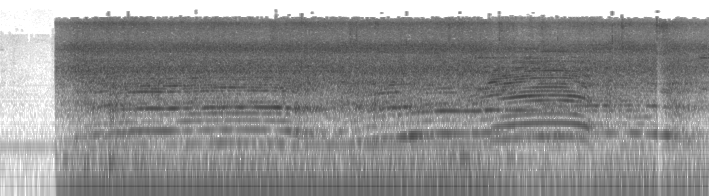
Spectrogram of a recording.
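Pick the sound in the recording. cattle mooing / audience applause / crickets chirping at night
cattle mooing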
